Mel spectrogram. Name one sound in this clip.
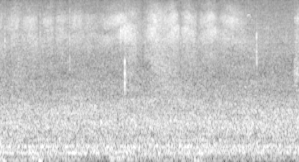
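A felt eraser rubs across a whiteboard.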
